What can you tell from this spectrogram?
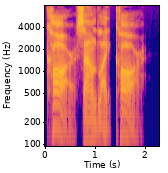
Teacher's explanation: American accent often uses a strong R sound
